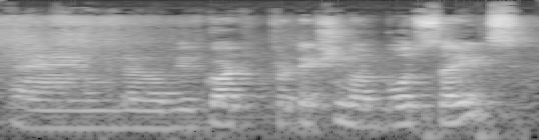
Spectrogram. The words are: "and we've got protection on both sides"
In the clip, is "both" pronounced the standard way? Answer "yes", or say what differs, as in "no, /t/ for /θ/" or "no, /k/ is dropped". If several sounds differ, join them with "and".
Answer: no, /t/ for /θ/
